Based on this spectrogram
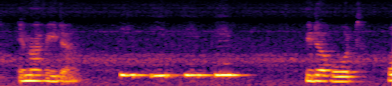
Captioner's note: beep, beep, beep, beep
